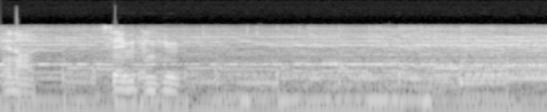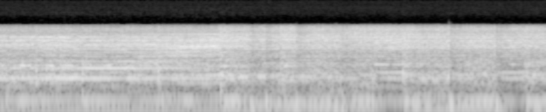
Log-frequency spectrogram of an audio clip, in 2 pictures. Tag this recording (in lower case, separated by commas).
music, speech, radio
